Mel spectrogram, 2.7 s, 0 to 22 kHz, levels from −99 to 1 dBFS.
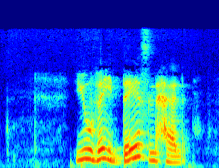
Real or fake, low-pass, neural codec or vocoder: real; 10.8 kHz; none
